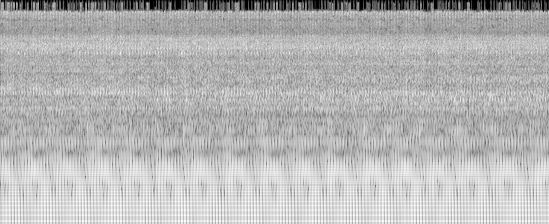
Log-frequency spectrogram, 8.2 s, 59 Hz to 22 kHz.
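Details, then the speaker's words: Generator engine with its head machined for gas, here switched back to petrol: loud, heavy thumping with strained vibration and still shaking; owner suspects a weak 2 kW generator at its ceiling, not enough revs. Engine labouring at maximum load. "думаю це слабий генератор такий дкіловати йму потолок"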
